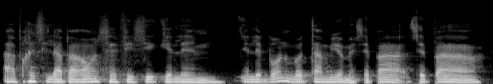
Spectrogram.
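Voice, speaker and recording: A man with a Spanish-speaking accent, a spa manager speaking French as a guest on a casual podcast, halting and full of repeated words and restarts. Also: lowish voice, flat delivery, warm tone.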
